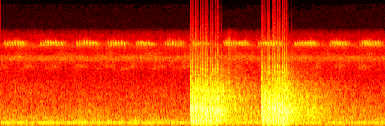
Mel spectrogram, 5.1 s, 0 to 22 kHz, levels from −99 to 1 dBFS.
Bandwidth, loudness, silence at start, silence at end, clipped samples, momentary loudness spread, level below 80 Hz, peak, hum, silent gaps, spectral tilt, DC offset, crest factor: 15 kHz; -9 LUFS; 0 s; 0 s; 3%; 19 LU; -34 dBFS; 0 dBFS; none; none; -6.5 dB/octave; under 0.1%; 12 dB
